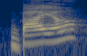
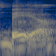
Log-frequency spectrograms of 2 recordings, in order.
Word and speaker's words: Bea: Bio? Well, I mispronounced it slightly, but it's Bea.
